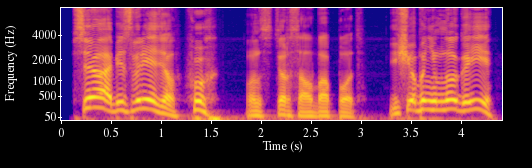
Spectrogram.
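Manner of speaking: high, loud breathless relief; relieved young man. Acted. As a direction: blow out with relief. Roma defuses bomb, relieved. (Рома с облегчением кричит, обезвредив бомбу)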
